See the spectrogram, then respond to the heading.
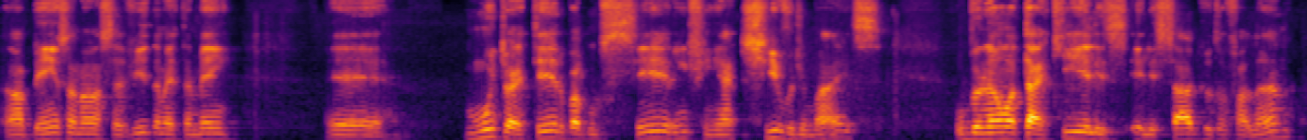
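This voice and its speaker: A man, talking as a pastor on a live stream. His pitch sits in an ordinary middle range for a man. He keeps it relaxed and conversational, leaning on hesitations and tag questions. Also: normal speed. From Brazil, interior of São Paulo state. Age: 30s. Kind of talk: casual live-stream talk.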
